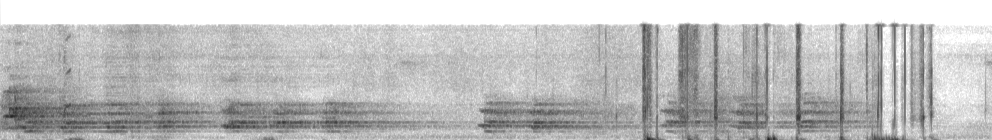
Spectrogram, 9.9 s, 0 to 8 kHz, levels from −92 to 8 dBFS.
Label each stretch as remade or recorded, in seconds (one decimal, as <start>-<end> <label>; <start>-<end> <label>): 0.0-0.9 recorded; 0.9-3.4 remade; 3.4-9.9 recorded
